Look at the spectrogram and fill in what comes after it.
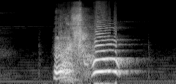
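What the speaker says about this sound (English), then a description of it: "I gotta sneeze." A single loud sneeze, a sharp burst followed by a voiced trailing tail, close to the listener with near silence around it.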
